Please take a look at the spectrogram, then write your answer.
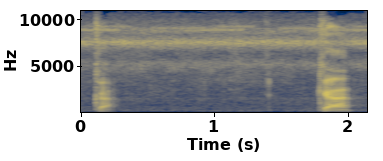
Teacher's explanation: keluar dari pangkal lidah namun agak tinggi sedikit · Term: huruf Kaf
